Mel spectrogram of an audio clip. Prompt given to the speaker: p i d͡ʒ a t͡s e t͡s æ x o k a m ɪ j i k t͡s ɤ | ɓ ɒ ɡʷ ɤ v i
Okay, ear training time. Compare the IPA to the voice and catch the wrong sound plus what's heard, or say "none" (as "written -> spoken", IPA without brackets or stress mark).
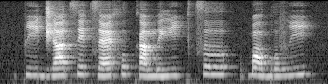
none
